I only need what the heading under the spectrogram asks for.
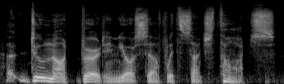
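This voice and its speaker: A man playing a calm, learned, courteous scholar of ancient lore in a video game, speaking in a formal, measured, eloquent way. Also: a bass voice, faint music behind, heavily acted. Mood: grave, reflective. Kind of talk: video game dialogue acting.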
